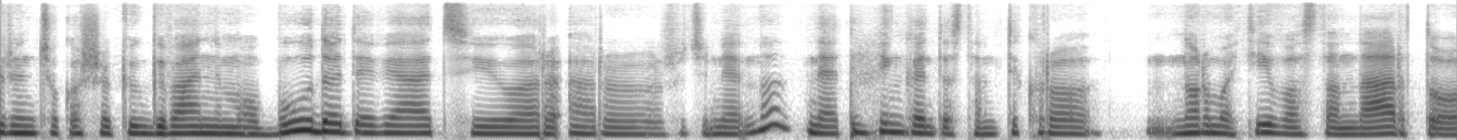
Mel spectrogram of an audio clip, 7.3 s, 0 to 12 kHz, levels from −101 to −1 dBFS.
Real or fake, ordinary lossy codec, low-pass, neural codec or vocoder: fake; AAC, 64 kbps; 10.8 kHz; codec, 24 kHz, 0.9 kbps, DualCodec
